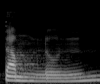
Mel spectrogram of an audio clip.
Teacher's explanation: இங்கே நூன் சாக்கினாக்கு அடுத்ததாக த வந்திருக்கிறதுனால இது இஹ்ஃபா பண்ணணும், மறைச்சு குன்னா செஞ்சு ஓதணும். அப்போது தம் நுன் அப்படின்னு மறைச்சு குன்னா செய்யுங்க.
